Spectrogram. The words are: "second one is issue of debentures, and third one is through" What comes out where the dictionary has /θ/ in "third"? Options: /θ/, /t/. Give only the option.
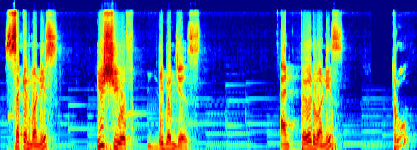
/t/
